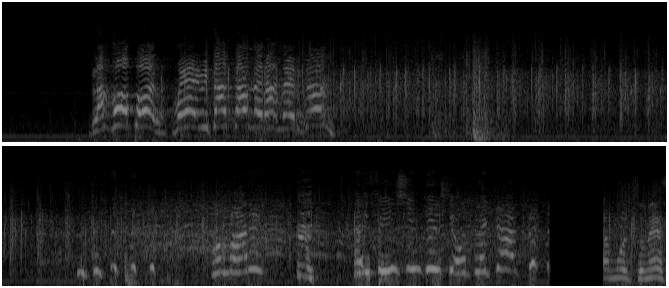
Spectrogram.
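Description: A woman talks with animation.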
